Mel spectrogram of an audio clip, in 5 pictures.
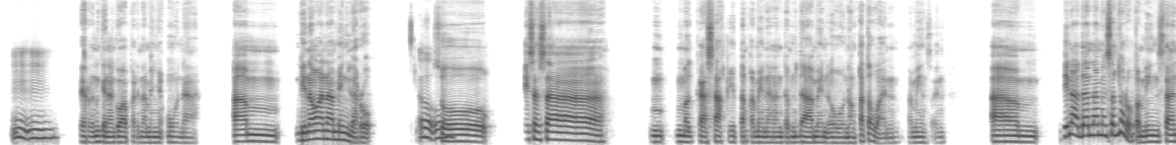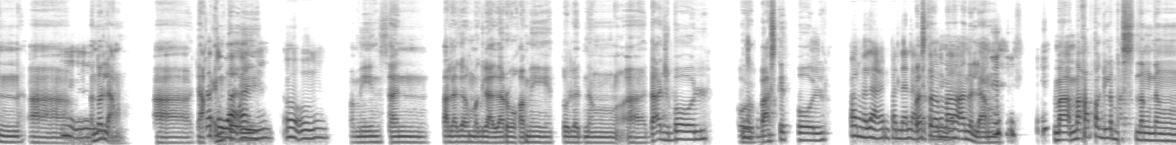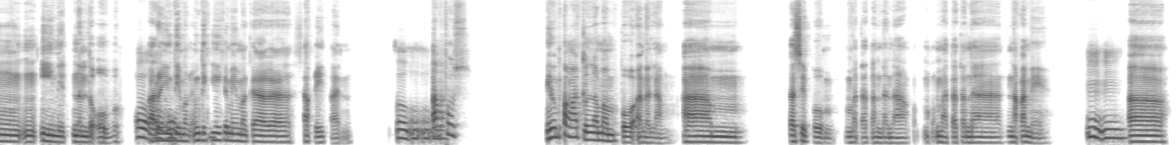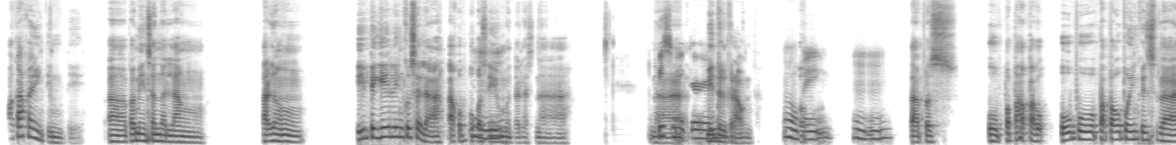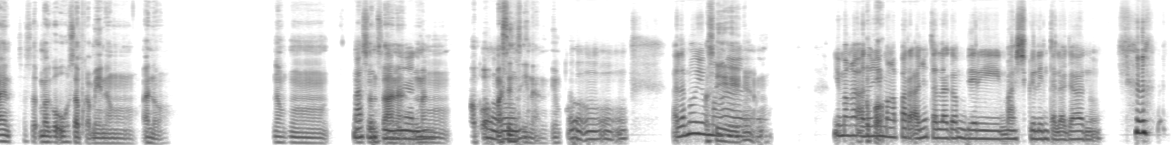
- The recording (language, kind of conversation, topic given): Filipino, unstructured, Ano ang paborito mong gawin kapag kasama mo ang mga kaibigan mo?
- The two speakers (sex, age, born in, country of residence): female, 35-39, Philippines, Philippines; male, 35-39, Philippines, United States
- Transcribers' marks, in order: laugh; laugh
